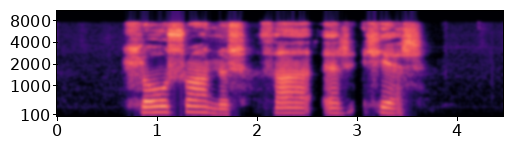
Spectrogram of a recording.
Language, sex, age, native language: Icelandic, other, 14, Icelandic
